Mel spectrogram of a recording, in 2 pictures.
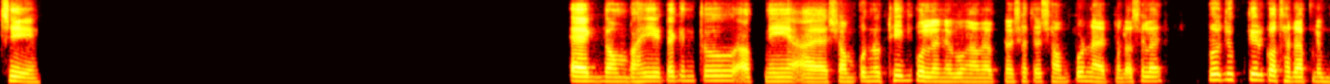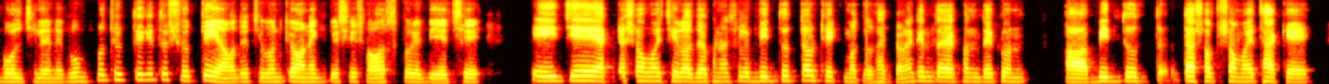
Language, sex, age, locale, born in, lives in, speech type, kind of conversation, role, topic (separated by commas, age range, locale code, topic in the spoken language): Bengali, male, 20-24, bn-BD, Bangladesh, Bangladesh, conversation, unstructured, none, প্রযুক্তি কীভাবে আমাদের দৈনন্দিন জীবনকে সহজ করেছে?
